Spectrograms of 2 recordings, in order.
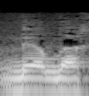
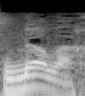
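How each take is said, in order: First: The stress is on the last syllable. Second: The stress is on the first syllable. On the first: The speaker calls it wrong. "So it's not Melech" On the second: The speaker calls it right. "so always the first"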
